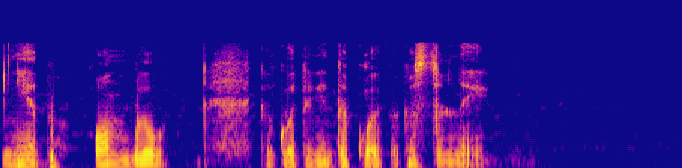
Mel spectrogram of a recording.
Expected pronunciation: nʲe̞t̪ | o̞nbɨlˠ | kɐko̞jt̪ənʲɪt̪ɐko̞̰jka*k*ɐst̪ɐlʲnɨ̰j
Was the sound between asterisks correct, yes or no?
yes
